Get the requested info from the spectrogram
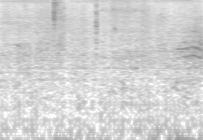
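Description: Near silence: faint outdoor ambience with a few soft clicks and a brief faint chirp near the end.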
